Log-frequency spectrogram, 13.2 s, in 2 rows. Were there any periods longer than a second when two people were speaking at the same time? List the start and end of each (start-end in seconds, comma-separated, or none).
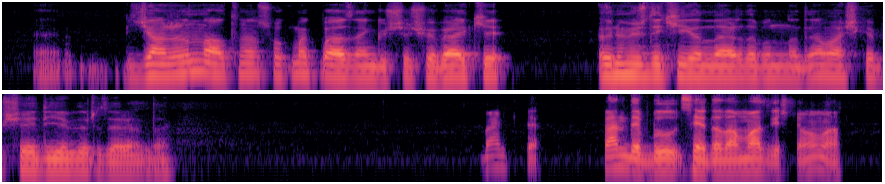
none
